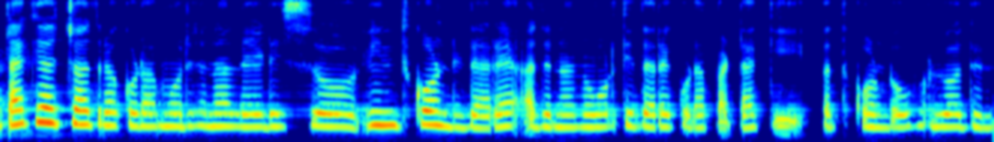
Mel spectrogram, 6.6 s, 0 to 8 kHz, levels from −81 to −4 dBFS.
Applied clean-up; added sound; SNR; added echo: neural mask model DeepFilterNet 3.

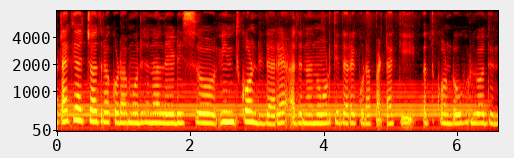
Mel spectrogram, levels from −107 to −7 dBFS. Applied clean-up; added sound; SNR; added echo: none; Wind instrument, woodwind instrument; 11 dB; none.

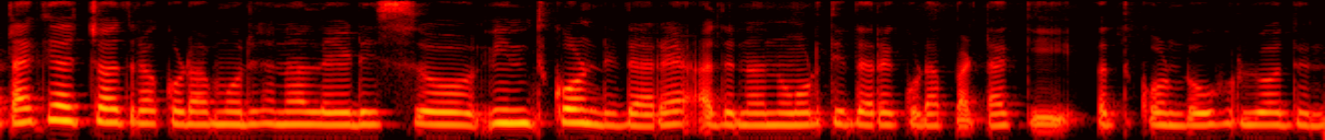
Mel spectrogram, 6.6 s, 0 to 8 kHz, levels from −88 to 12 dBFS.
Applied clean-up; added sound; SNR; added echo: none; none; none; none.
